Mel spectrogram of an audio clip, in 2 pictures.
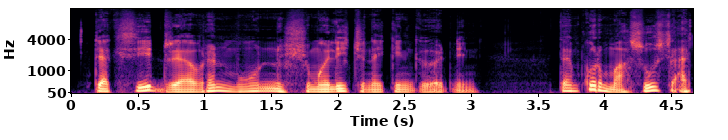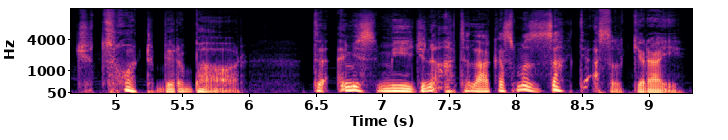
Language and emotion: Kashmiri, disgusted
